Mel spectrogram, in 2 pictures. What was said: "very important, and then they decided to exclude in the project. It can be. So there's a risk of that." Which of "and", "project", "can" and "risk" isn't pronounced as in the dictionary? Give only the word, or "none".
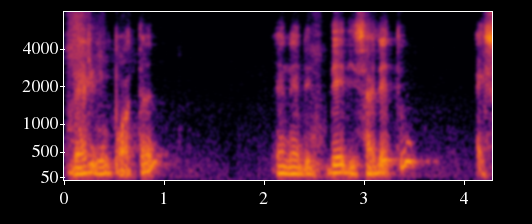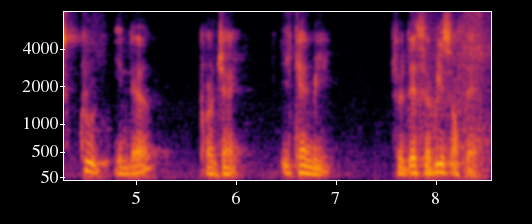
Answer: risk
